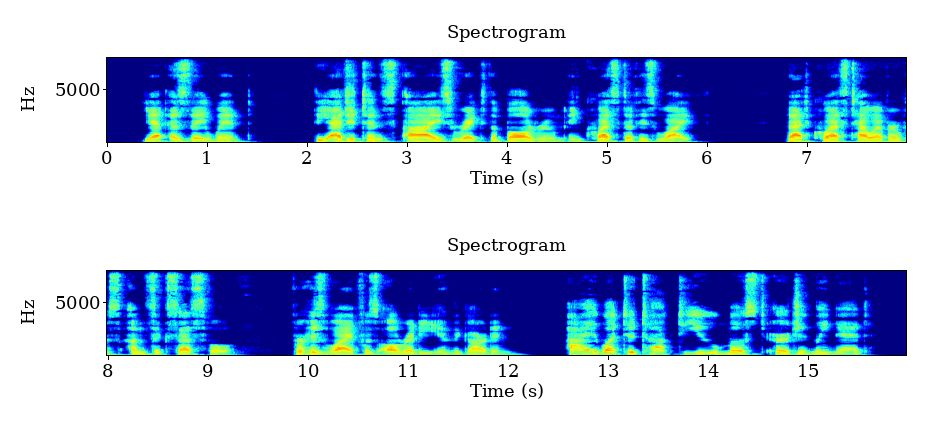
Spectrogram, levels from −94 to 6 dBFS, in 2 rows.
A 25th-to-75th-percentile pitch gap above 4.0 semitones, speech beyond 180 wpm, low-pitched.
No: average, 4.6 semitones; average, 140 wpm; low, 110 Hz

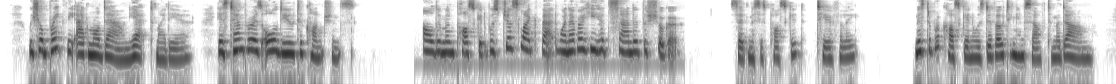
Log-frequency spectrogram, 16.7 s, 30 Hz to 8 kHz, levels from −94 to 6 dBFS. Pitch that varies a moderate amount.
No: wide, 6.9 semitones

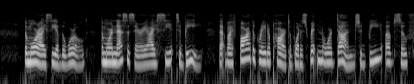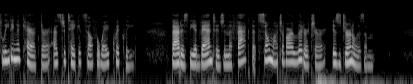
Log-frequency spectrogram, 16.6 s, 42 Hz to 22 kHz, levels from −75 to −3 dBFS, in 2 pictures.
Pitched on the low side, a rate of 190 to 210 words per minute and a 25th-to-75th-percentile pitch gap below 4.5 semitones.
No: high, 205 Hz; average, 200 wpm; average, 3.5 semitones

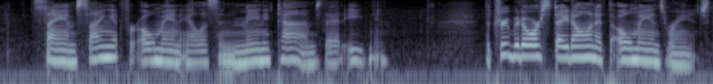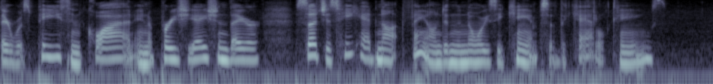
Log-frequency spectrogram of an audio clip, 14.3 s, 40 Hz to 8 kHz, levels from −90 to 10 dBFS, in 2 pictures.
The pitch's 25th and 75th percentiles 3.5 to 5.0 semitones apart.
Yes: average, 4.3 semitones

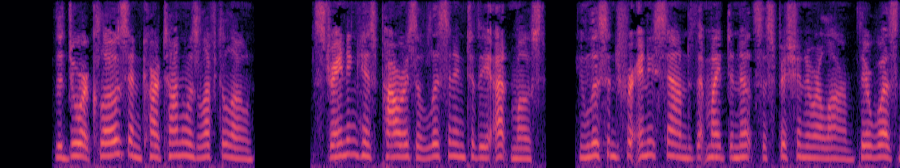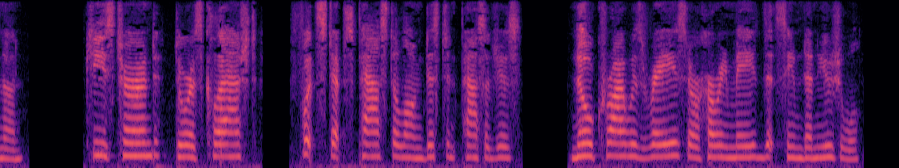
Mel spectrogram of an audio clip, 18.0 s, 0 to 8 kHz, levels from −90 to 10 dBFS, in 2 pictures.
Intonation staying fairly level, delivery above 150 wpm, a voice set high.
Yes: narrow, 2.3 semitones; average, 165 wpm; high, 205 Hz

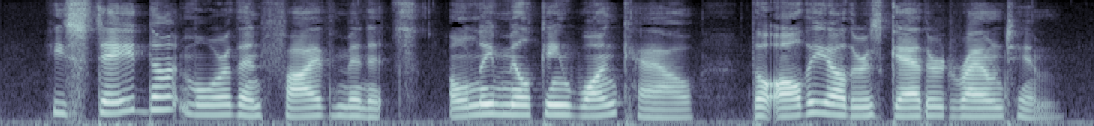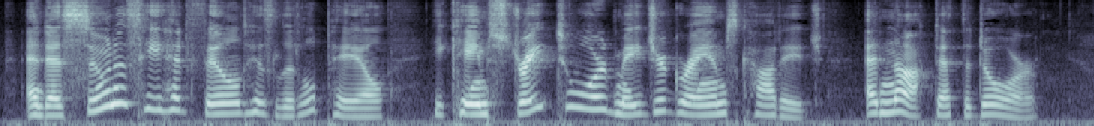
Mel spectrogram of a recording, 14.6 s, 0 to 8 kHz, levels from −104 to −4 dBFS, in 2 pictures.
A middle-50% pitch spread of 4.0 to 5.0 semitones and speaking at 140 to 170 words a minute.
Yes: average, 4.7 semitones; average, 165 wpm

